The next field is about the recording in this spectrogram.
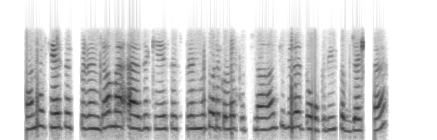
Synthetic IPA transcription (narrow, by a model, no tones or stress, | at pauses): ɦanəkeːsɛspiɾẽɳʈaːmɛ̃ːʔɛːzeːkeːsɛspɪɾə̃ɳʈmẽːt̪ʰʊaːɽeːkoːloːpʊt͡ʃʰnaːɦãːkɪd͡ʒeːɾaːd̪oːɡɾiːsəbd͡ʒɛk̚ʈɦɛː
